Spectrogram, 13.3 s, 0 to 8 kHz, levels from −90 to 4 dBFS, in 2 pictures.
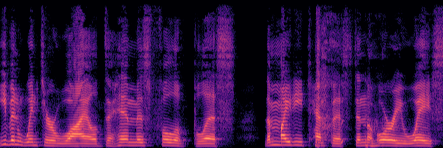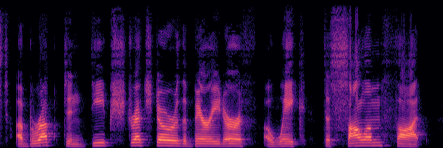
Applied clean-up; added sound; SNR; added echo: neural mask model DeepFilterNet 3.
